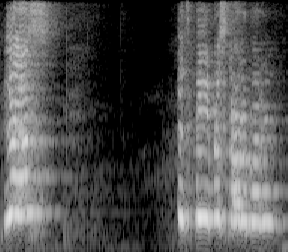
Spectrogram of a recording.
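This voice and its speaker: A man's voice: very high voice, steady tone, slow pace, a bit bright, heavily acted. A man voicing a forgetful elderly grandmother in an improvised comic radio mystery, rambling, defensive and melodramatic. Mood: rambling, flustered. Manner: rambling, self-justifying, melodramatic.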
